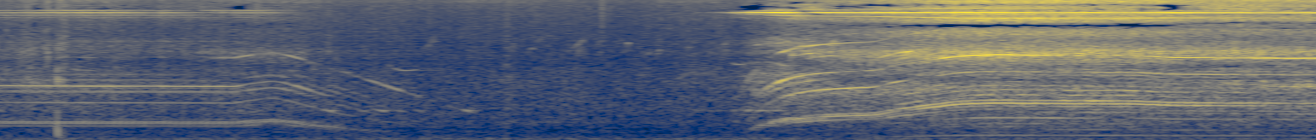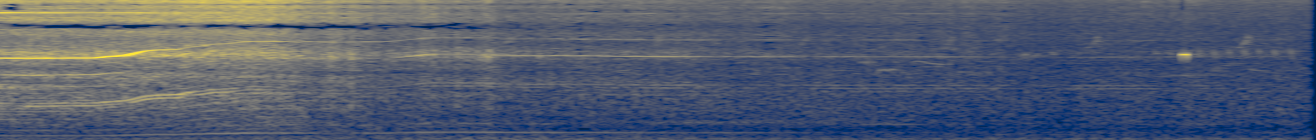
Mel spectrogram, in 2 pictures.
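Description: A model plane's electric motor whines loudly, rising and falling in pitch, then fades as the plane flies away.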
